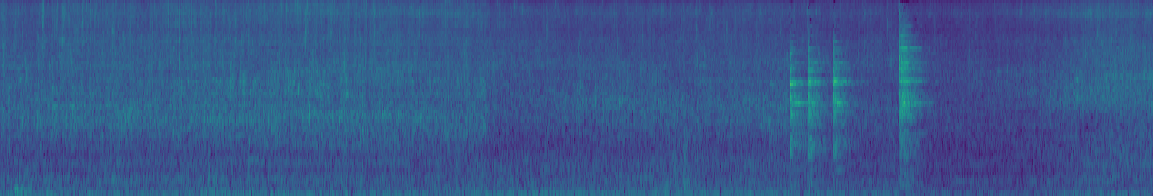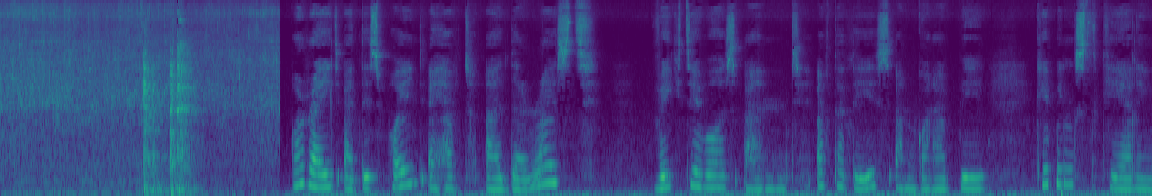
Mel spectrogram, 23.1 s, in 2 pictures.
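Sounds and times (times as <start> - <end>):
food sizzling in a pan: 0.0 - 14.4.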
